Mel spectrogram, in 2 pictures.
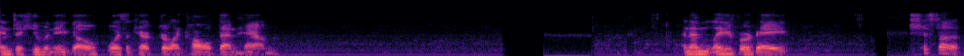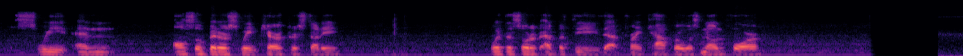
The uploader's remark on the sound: Apologies in advance for audio issues and background noise: I had my AC on full blast and I didn't realize that having my mic on cut off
